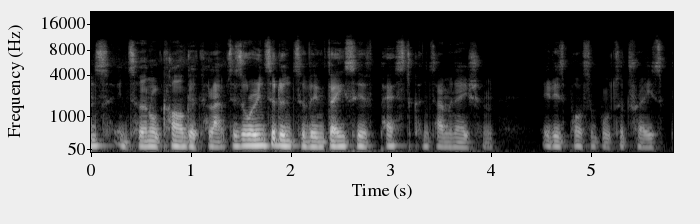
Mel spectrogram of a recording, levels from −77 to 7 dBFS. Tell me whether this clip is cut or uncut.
uncut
